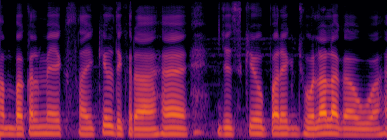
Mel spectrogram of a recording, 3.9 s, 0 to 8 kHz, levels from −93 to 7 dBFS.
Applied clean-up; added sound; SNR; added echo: none; none; none; none.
